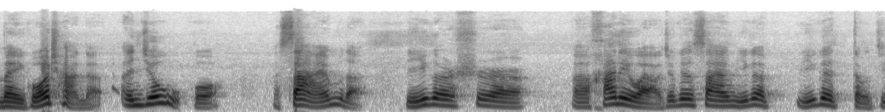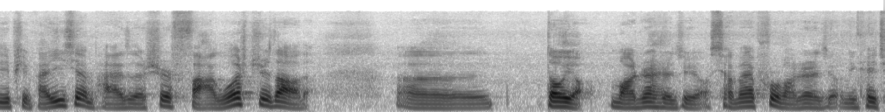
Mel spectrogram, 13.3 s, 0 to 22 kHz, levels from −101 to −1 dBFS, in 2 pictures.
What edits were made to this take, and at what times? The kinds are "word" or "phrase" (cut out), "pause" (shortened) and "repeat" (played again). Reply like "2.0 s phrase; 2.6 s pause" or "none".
none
